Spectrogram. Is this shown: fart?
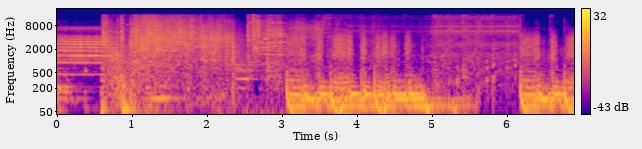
no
